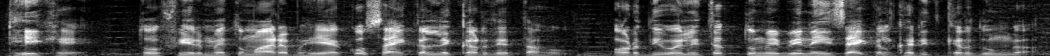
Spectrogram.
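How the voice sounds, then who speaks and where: A man's voice: a little high, quick pace, faint music behind, lightly acted. A man playing an agreeable, dutiful family man in a cartoon story. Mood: patient, fatherly.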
